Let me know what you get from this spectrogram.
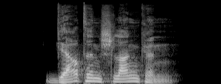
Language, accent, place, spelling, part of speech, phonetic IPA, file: German, Germany, Berlin, gertenschlanken, adjective, [ˈɡɛʁtn̩ˌʃlaŋkn̩], De-gertenschlanken.ogg
- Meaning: inflection of gertenschlank: 1. strong genitive masculine/neuter singular 2. weak/mixed genitive/dative all-gender singular 3. strong/weak/mixed accusative masculine singular 4. strong dative plural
